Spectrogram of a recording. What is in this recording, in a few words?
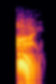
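"eye", British phonetics; 英语音标发音（剑桥版）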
